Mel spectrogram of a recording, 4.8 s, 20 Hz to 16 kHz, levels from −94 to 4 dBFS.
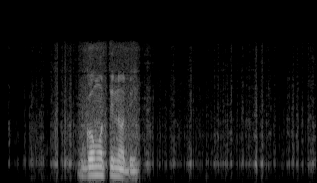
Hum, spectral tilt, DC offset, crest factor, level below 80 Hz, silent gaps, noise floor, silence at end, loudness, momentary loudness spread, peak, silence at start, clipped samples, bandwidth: none; -6 dB/octave; under 0.1%; 24 dB; -78 dBFS; none; -70 dBFS; 0.9 s; -33 LUFS; 23 LU; -14 dBFS; 0.8 s; under 0.1%; 7.6 kHz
